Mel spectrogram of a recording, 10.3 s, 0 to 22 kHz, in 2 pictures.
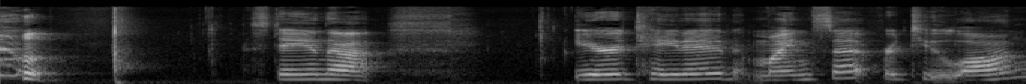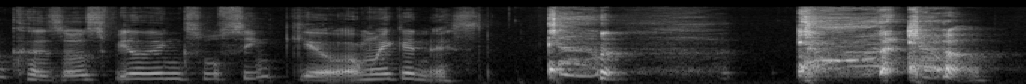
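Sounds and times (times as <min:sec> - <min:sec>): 
person coughing: 0:00.0 - 0:00.4, 0:07.9 - 0:10.2
speech: 0:00.0 - 0:00.4, 0:01.4 - 0:02.2, 0:02.9 - 0:08.4
person clearing throat: 0:07.9 - 0:08.3, 0:09.1 - 0:10.2.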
